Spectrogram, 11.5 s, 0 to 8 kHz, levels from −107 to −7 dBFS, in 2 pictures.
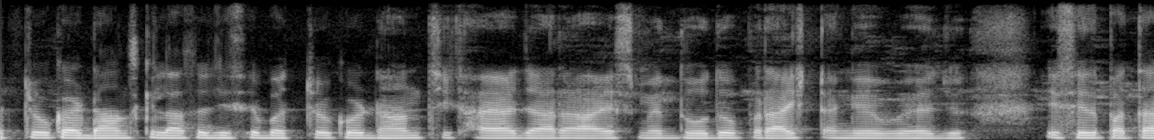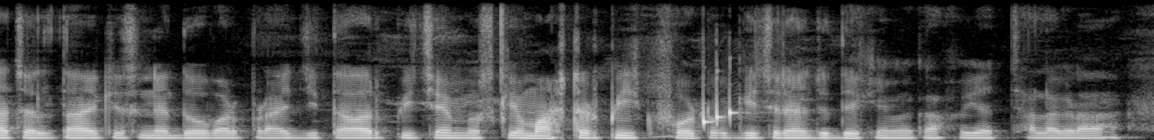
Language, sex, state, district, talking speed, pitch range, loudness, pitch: Hindi, male, Bihar, Supaul, 260 wpm, 130-140 Hz, -25 LUFS, 135 Hz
